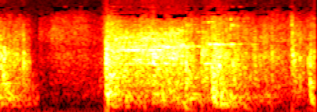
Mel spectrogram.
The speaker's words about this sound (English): she watches Brick swing a fire iron at a vase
